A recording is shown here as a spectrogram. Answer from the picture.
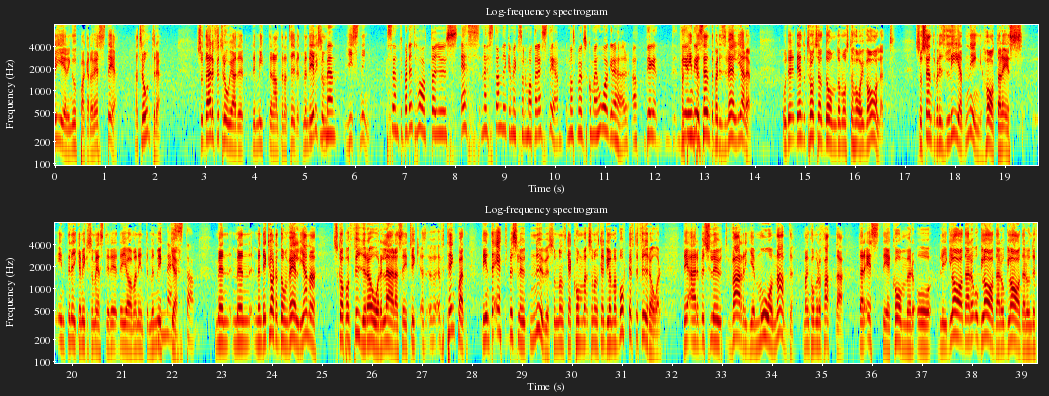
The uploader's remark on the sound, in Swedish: Live från Bokmässan. Inspelar inför publik på Bokmässan.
